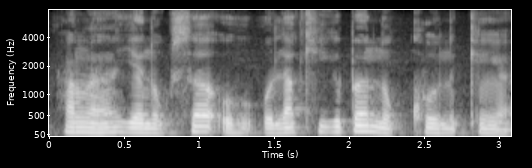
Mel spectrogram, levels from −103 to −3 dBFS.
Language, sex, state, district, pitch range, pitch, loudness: Garo, male, Meghalaya, West Garo Hills, 105-115 Hz, 110 Hz, -19 LUFS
